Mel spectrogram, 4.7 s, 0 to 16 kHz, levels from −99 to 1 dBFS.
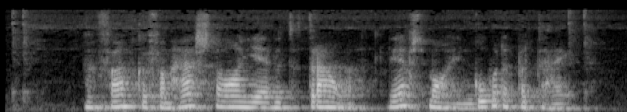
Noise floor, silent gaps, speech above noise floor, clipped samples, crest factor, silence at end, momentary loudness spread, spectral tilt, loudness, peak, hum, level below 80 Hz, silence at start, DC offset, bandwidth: -56 dBFS; none; 30 dB; under 0.1%; 20 dB; 0.3 s; 9 LU; -7.5 dB/octave; -27 LUFS; -8 dBFS; none; -60 dBFS; 0.1 s; under 0.1%; 11.5 kHz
